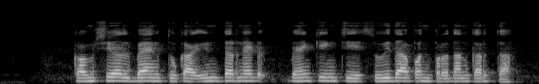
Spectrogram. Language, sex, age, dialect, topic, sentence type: Marathi, male, 18-24, Southern Konkan, banking, statement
